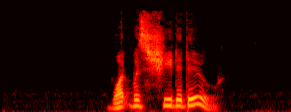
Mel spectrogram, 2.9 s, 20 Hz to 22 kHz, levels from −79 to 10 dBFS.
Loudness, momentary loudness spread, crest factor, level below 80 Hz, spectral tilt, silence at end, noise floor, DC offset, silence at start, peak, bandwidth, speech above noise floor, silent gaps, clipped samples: -24 LUFS; 9 LU; 20 dB; -60 dBFS; -3 dB/octave; 0.75 s; -68 dBFS; under 0.1%; 1.1 s; -10 dBFS; 16 kHz; 43 dB; none; under 0.1%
